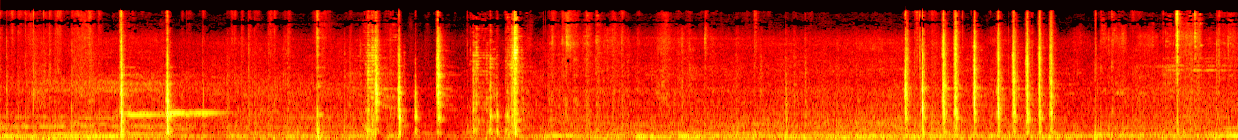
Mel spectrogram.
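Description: Sharp clinks and knocks at irregular intervals, with a quick run of about eight in a row near the end, over a steady low hum.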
